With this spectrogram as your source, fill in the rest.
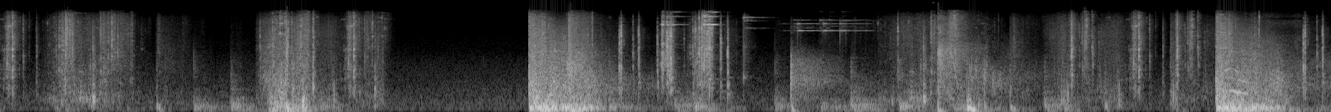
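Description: Bursts of rapid automatic gunfire in PUBG Mobile, loud and dense, firing in several long volleys. A brief near-silent gap falls before the shooting resumes, and metallic casing clinks ring out between shots.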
